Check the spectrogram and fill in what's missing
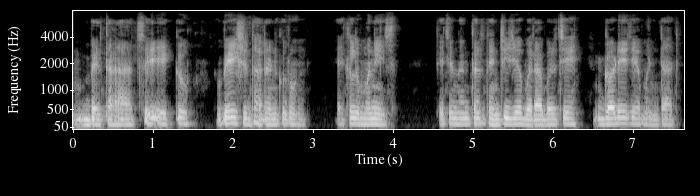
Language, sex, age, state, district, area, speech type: Goan Konkani, male, 18-30, Goa, Canacona, rural, spontaneous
